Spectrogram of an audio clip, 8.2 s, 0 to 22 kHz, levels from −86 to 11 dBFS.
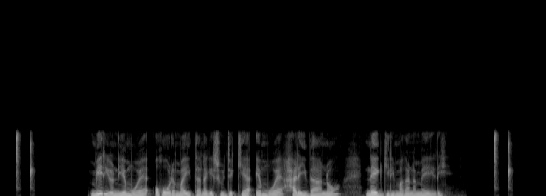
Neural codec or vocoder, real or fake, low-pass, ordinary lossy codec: none; real; 7.2 kHz; none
